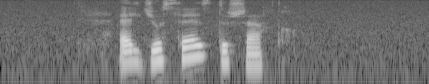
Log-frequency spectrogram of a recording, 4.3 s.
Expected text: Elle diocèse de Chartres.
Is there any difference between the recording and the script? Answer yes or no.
no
